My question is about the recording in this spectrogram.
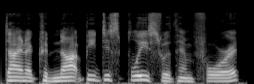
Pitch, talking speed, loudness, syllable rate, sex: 170 Hz, 210 wpm, -18 LUFS, 5.1 syllables/s, female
